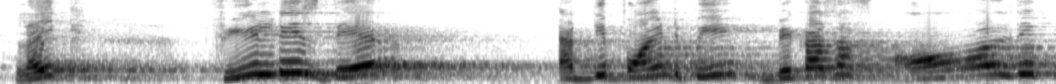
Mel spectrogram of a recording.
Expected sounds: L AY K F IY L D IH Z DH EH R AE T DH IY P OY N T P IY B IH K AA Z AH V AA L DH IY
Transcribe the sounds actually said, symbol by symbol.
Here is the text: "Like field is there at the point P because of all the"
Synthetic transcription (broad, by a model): L AY K F IY L D IH Z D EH R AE T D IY P OY N T P IY B IH K AA Z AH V AA L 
